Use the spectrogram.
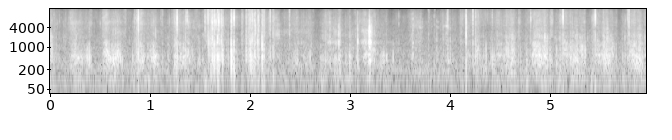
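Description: Long red nails scratch across the pink sequin surface of a stuffed plush pig toy, flipping the sequins over. A dense run of bright, crinkly scratches and clicks rises and falls in quick bursts, each one dying away almost instantly.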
